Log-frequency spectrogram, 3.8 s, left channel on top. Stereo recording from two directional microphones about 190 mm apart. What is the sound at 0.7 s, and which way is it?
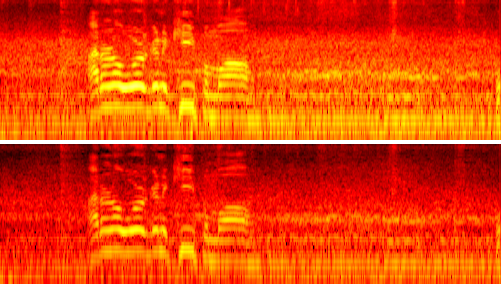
Speech, 55° right (ahead or behind).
